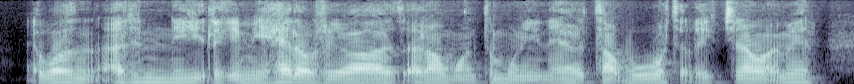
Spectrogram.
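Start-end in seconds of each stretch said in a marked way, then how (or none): none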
